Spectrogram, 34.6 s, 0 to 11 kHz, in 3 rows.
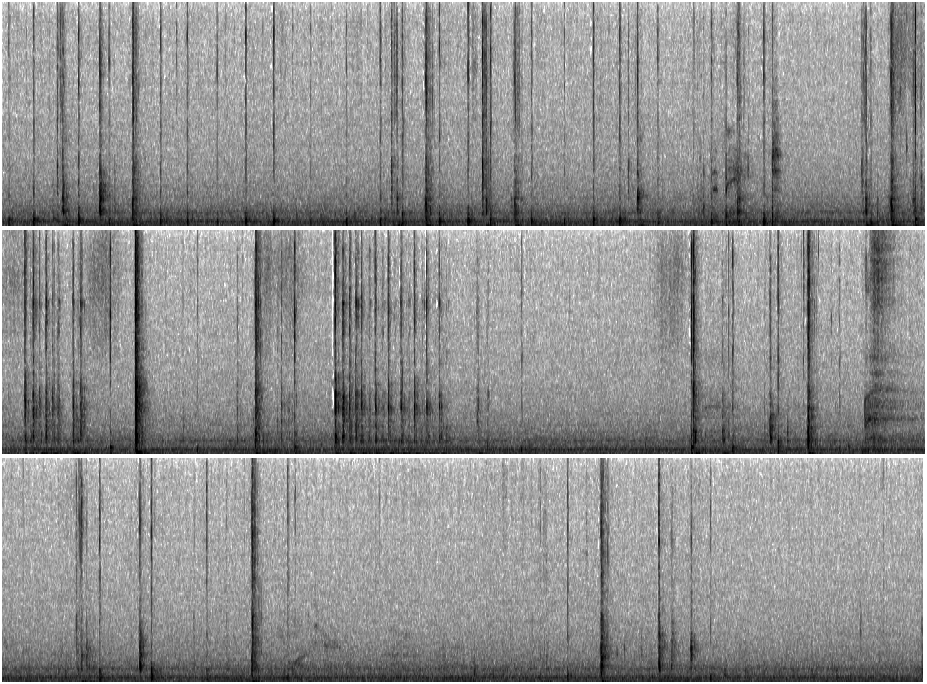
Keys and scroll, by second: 0.7 alt+space, 7.9 alt+space, 20.5 alt+space, 24.1 alt+space, 29.8 alt+space, 31.2 ctrl+z.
